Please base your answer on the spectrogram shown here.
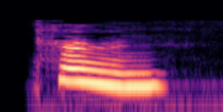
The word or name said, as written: pern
